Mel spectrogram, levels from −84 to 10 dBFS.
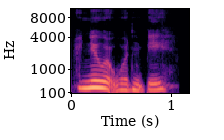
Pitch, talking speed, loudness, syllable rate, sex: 205 Hz, 255 wpm, -16 LUFS, 5.5 syllables/s, female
